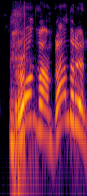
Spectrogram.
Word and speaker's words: Ronde van Vlaanderen: Est-ce que je prononce bien Frédéric Moncassin Parce que j'ai pas forcément l'accent euh, adéquat. faut le prononcer comme un guerrier. – Non, il faut dire Ronde van Vlaanderen. – Voilà, eh ben, parfait. C'est beaucoup mieux.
